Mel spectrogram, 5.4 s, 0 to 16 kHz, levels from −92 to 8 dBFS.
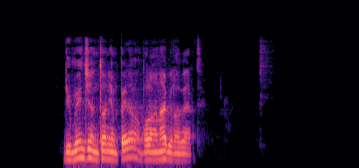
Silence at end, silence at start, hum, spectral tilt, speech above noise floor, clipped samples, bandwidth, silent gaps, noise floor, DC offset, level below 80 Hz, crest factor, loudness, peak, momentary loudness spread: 2.55 s; 0.95 s; none; -6.5 dB/octave; 53 dB; under 0.1%; 7.8 kHz; none; -71 dBFS; under 0.1%; -62 dBFS; 18 dB; -19 LUFS; -4 dBFS; 9 LU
